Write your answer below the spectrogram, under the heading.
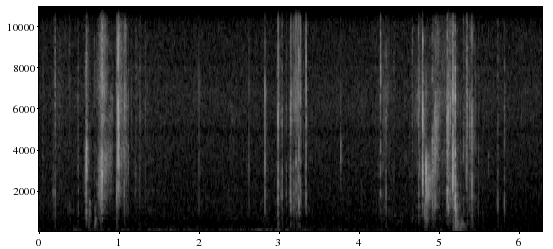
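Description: Pages of an album photobook being turned by hand: three short bursts of papery flicks and rustles, about a second in, around three seconds, and near five seconds.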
